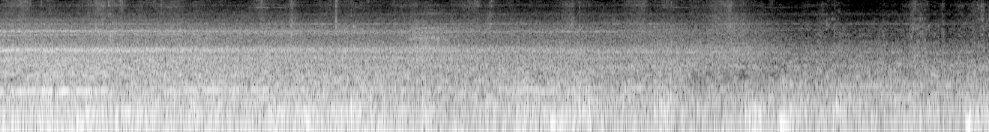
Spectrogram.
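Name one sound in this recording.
A train rumbles away and fades into the distance.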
